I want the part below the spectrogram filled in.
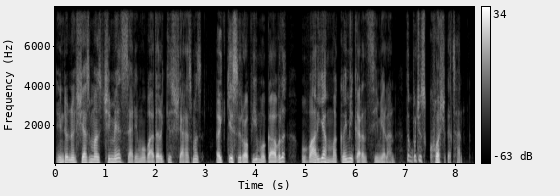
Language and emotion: Kashmiri, happy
